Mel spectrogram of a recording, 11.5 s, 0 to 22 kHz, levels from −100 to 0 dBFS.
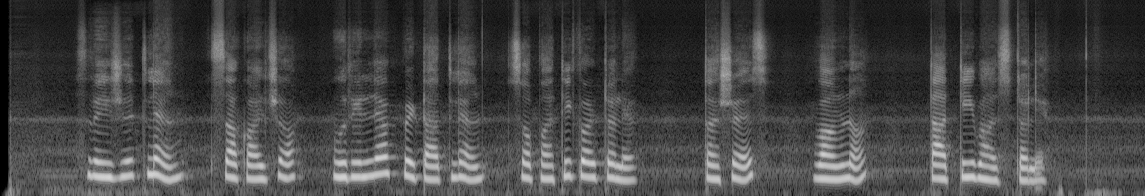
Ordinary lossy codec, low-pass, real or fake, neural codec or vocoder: none; none; fake; autoencoder, 48 kHz, 32 numbers a frame, DAC-VAE, trained on Japanese speech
